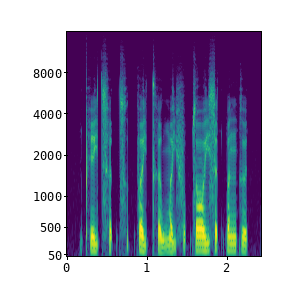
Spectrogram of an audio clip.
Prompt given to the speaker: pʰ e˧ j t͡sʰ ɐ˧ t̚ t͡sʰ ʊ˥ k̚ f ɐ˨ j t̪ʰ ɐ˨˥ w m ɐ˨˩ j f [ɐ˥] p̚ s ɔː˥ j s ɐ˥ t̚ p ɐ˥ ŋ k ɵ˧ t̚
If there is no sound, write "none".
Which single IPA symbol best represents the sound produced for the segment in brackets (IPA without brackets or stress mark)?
ɐ˥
